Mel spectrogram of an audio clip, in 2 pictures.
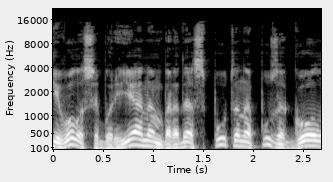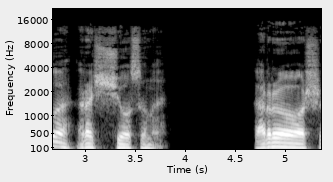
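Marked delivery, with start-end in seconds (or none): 4.7-5.4 short biting «Хорош»; venomous sneer. A narrator's reading. Master sneers at the ragged worker, venomous. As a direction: spit out «Хорош» with contempt. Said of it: "с ядовитой насмешкой".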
